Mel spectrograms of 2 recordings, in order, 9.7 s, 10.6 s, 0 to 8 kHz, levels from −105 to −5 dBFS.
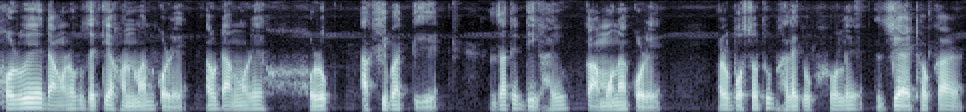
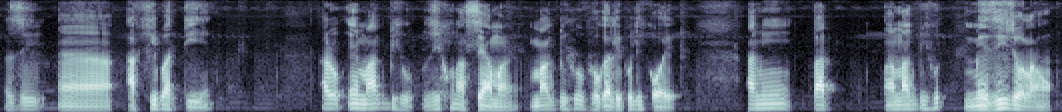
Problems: constant background noise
